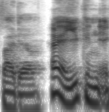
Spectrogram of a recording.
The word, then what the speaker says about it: Spidell: So I usually say it's Spidell, like the town Slidell. That helps people. Was that how it's pronounced, or like? Yeah, it's Spidell.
